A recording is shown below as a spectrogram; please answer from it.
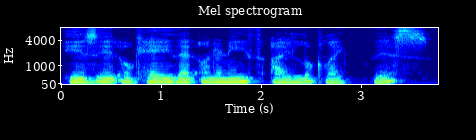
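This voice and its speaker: A man's voice: on the high side, flat delivery, takes it slowly, warm tone, voice pushed up. A man voicing a shy, earnest young woman, a vulnerable and curious audiobook heroine. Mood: tender, vulnerable.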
